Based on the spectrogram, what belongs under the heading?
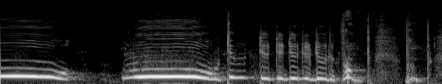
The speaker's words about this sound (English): a star in its rotation makes a thumping sound, boom, boom, boom, boom, boom, boom, boom. And then he found a cluster of stars that make this sound, doo, doo, doo, doo, doo, doo, doo, doo, doo. And then he put a whale song together with it.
